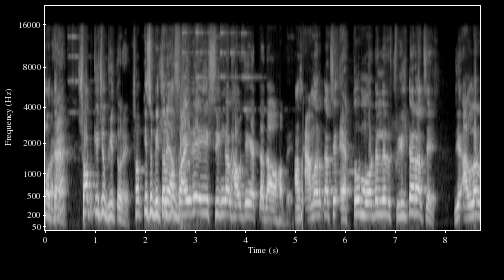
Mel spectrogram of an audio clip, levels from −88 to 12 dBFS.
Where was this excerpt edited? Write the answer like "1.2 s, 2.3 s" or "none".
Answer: 5.2 s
